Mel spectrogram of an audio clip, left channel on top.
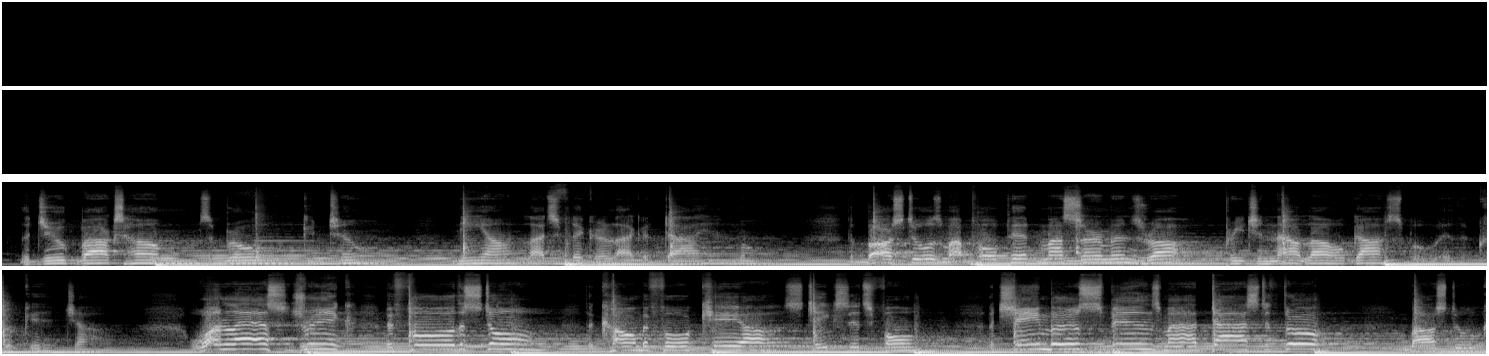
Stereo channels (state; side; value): silent; left; digital silence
